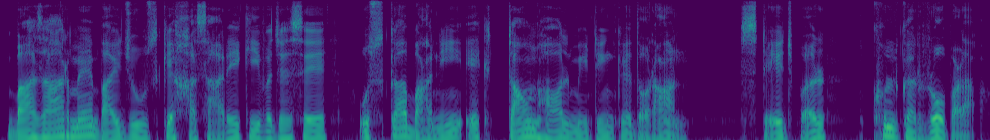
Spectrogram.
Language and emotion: Urdu, sad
